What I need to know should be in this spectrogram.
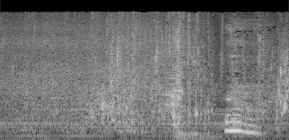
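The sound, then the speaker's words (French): Splashing water as Tintin swims to the Arabian coast, irregular sloshing splashes over a low steady hum, growing into louder bursts toward the end. “Ayant réussi à échapper aux deux agents, Tintin a regagné la côte arabique à la nage.”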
